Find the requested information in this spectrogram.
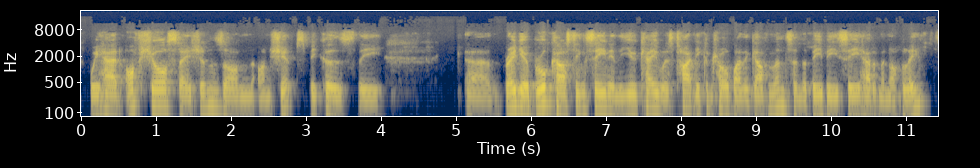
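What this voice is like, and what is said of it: British accent from London. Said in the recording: “you can probably tell from my accent, I'm not a California native here. I was born and raised in London, England”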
